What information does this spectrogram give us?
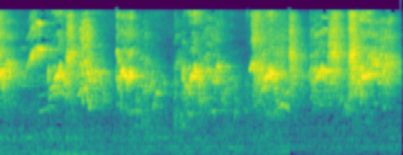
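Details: Indoor pet birds in a bird room repeat sharp, high tweeting bursts about twice a second, irregular in spacing, over a steady low room hum.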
